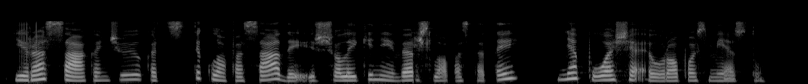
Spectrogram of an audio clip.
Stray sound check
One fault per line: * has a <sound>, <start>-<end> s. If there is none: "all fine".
all fine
